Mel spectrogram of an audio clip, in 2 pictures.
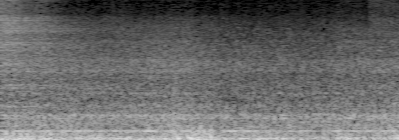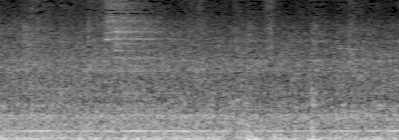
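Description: Passenger train running slowly, heard from an open coach doorway: a steady rumble of wheels on rail with a constant hum. A brief high squeal about five seconds in and two short thumps near the end.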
